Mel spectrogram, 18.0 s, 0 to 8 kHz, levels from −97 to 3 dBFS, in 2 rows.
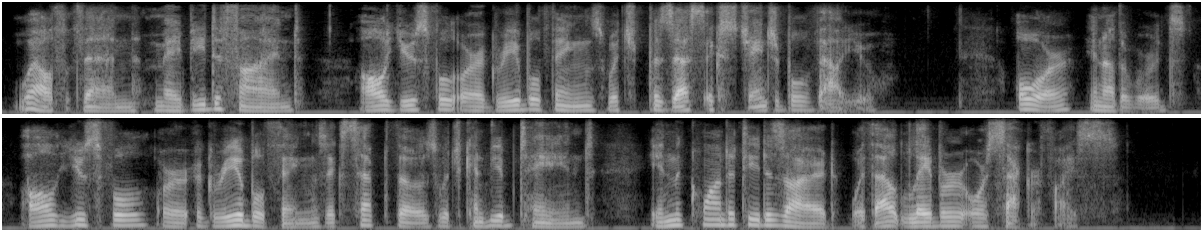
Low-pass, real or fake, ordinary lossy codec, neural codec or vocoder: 7.2 kHz; fake; Opus, 32 kbps; vocoder, 44.1 kHz, 128 mel bands, Pupu-Vocoder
